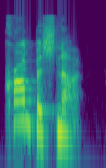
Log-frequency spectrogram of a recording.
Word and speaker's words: Krampusnacht: Yes, let's pronounce it correctly and then dive right in. Krampusnacht. – Am I saying it wrong? – No, we're saying it two different ways. – You're saying it so correctly. I cannot be more sure.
